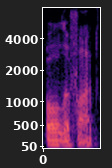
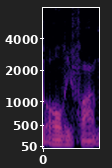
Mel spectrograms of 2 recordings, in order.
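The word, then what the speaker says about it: Oliphaunt: It's pronounced Oliphant. I know. I keep saying it wrong. It's Oliphant. Oliphant jerky.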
